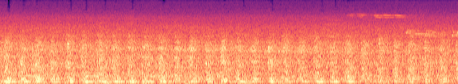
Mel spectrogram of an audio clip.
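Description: Steam train running: a steady rumble with fast, rhythmic clatter and hiss.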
